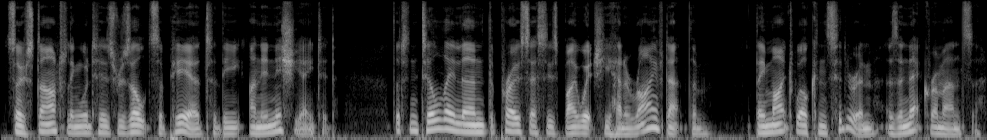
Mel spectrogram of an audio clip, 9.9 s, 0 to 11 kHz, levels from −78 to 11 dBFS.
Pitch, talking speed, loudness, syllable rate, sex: 120 Hz, 180 wpm, -18 LUFS, 5.5 syllables/s, male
